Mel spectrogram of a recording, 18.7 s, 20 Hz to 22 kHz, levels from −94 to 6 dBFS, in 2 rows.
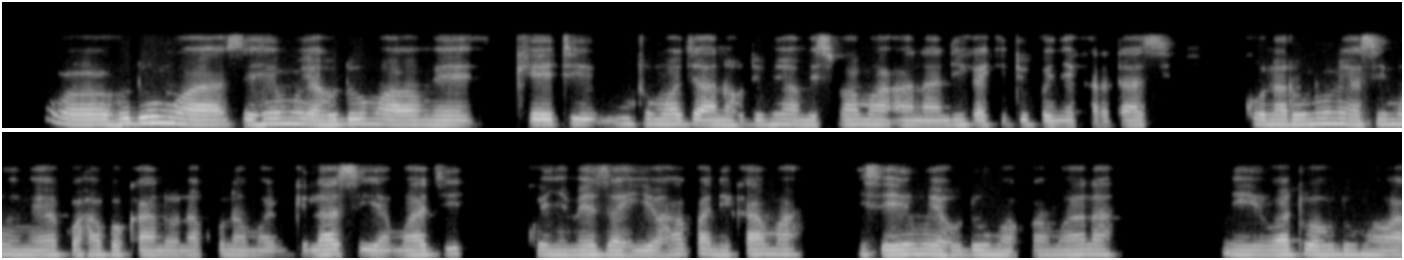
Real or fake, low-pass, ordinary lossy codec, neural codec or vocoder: fake; 7.2 kHz; Opus, 24 kbps; autoencoder, 48 kHz, 128 numbers a frame, DAC-VAE, trained on Japanese speech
